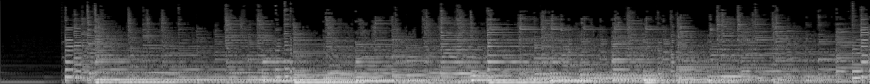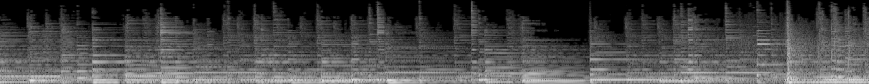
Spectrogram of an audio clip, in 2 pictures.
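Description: Background music on acoustic guitar, plucked and strummed, starting abruptly just under a second in.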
